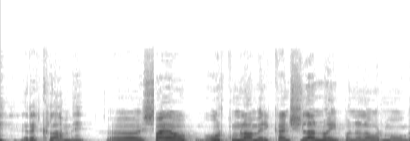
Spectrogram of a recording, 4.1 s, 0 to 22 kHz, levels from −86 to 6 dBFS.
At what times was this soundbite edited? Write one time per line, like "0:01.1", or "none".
0:01.0
0:01.5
